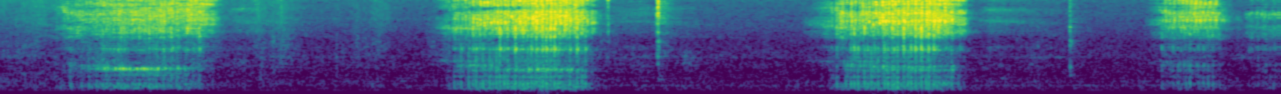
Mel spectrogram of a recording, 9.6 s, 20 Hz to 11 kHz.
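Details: A father snoring heavily: loud, harsh, rattling snores of about one second each, recurring about 22 times a minute in a quiet room.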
